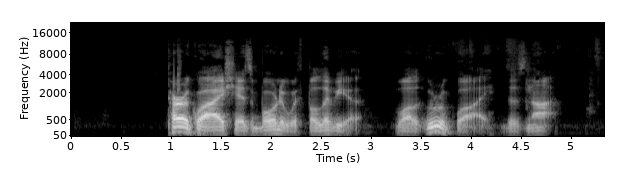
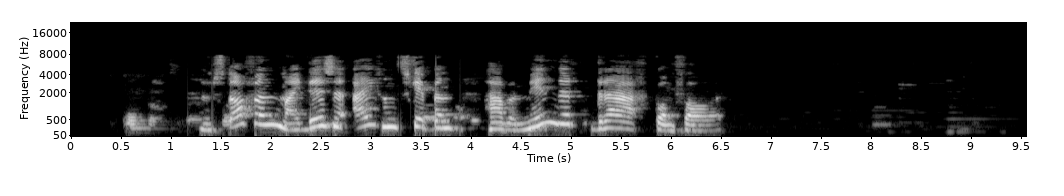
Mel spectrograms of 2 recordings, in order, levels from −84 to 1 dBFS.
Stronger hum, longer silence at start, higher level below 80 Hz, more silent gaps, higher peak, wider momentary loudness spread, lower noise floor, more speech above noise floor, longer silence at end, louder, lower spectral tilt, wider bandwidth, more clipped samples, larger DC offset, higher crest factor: neither; first, 0.95 s vs 0.55 s; about the same, -60 dBFS vs -58 dBFS; neither; about the same, 0 dBFS vs 0 dBFS; first, 18 LU vs 15 LU; about the same, -80 dBFS vs -82 dBFS; second, 60 dB vs 67 dB; second, 0.55 s vs 3.05 s; second, -20 LUFS vs -14 LUFS; first, -6.5 dB/octave vs -4 dB/octave; first, 12 kHz vs 8 kHz; neither; neither; first, 22 dB vs 16 dB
